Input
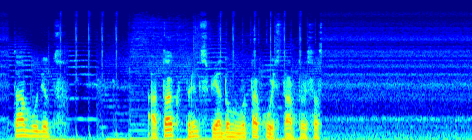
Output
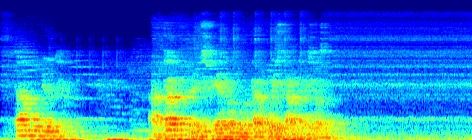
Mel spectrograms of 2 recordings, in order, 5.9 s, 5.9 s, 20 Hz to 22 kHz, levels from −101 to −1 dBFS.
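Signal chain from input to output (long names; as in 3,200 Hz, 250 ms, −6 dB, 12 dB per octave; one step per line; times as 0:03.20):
0:00.65–0:01.89: high-frequency loss of the air 250 metres
rectangular room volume 260 cubic metres, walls mixed, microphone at 7.2 metres
level −7 dB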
